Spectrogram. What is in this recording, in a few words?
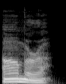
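"armorer", British English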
